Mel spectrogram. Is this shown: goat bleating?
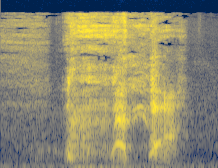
no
